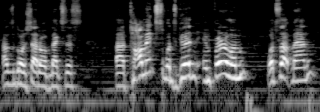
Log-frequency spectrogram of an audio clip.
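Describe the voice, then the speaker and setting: A high-voiced man hosts a casual livestream, greeting viewers by name in quick, upbeat bursts. His nose is a little stuffy, and faint music plays under his voice. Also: lively intonation. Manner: upbeat, rapid shout-outs, laughs often. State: slightly stuffy nose after illness. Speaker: livestream host. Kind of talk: casual livestream chat, reading out viewer names.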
